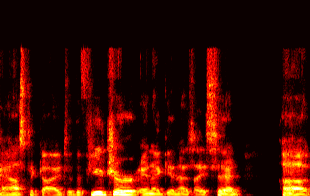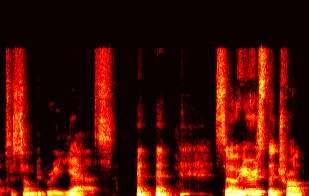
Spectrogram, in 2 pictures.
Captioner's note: laughs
